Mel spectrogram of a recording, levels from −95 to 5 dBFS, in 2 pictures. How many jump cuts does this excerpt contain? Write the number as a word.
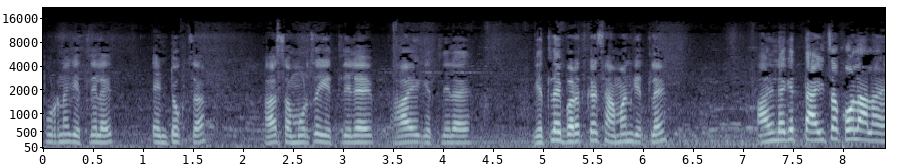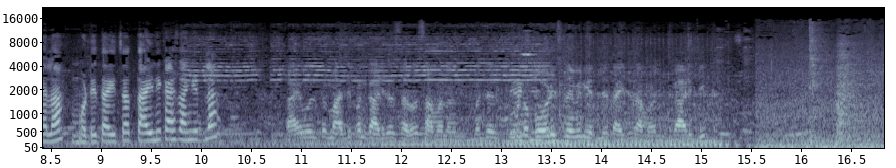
one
